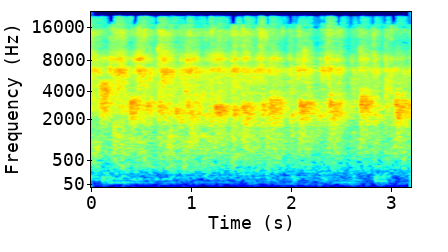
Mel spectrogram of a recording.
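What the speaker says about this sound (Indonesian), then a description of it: "tepuk tangan untuk kita semua." A class of children clapping together in a classroom, a fairly loud, rhythmic burst of synchronized claps with a patterned beat that repeats across the whole stretch.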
